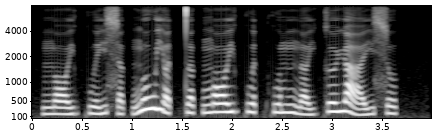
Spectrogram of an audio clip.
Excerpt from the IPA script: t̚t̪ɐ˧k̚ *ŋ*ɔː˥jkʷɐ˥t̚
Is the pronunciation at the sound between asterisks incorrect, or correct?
correct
